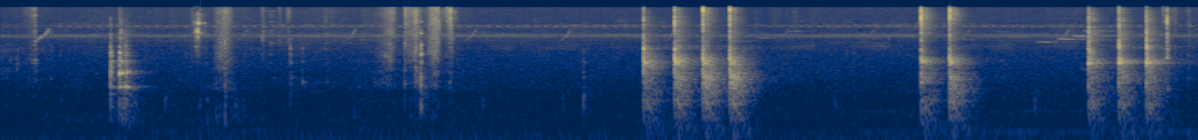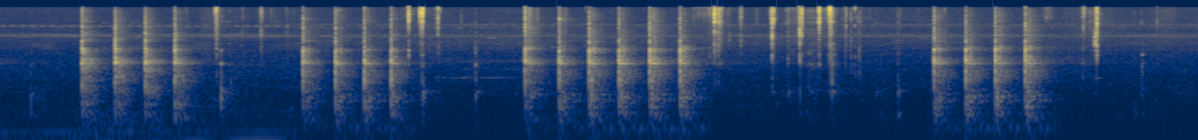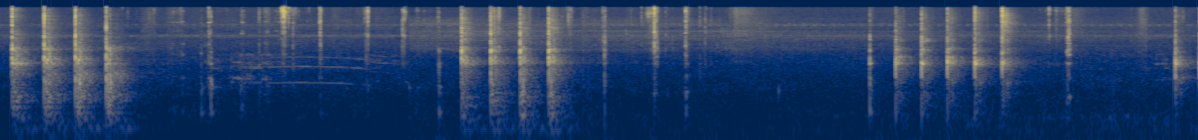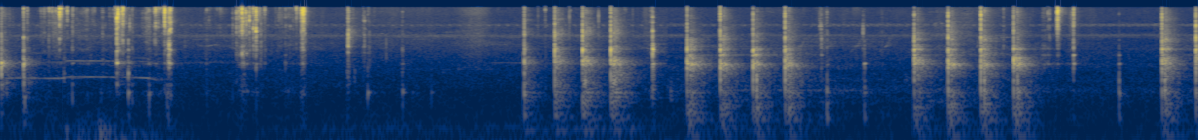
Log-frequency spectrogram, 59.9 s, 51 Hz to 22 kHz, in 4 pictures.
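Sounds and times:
hand tool chopping wood: 13.6s - 14.7s, 16.0s - 17.8s, 18.8s - 20.3s, 21.5s - 24.0s, 26.6s - 28.2s, 30.1s - 31.6s, 35.4s - 37.2s, 40.8s - 42.7s, 51.4s - 58.3s, 59.4s - 59.9s.

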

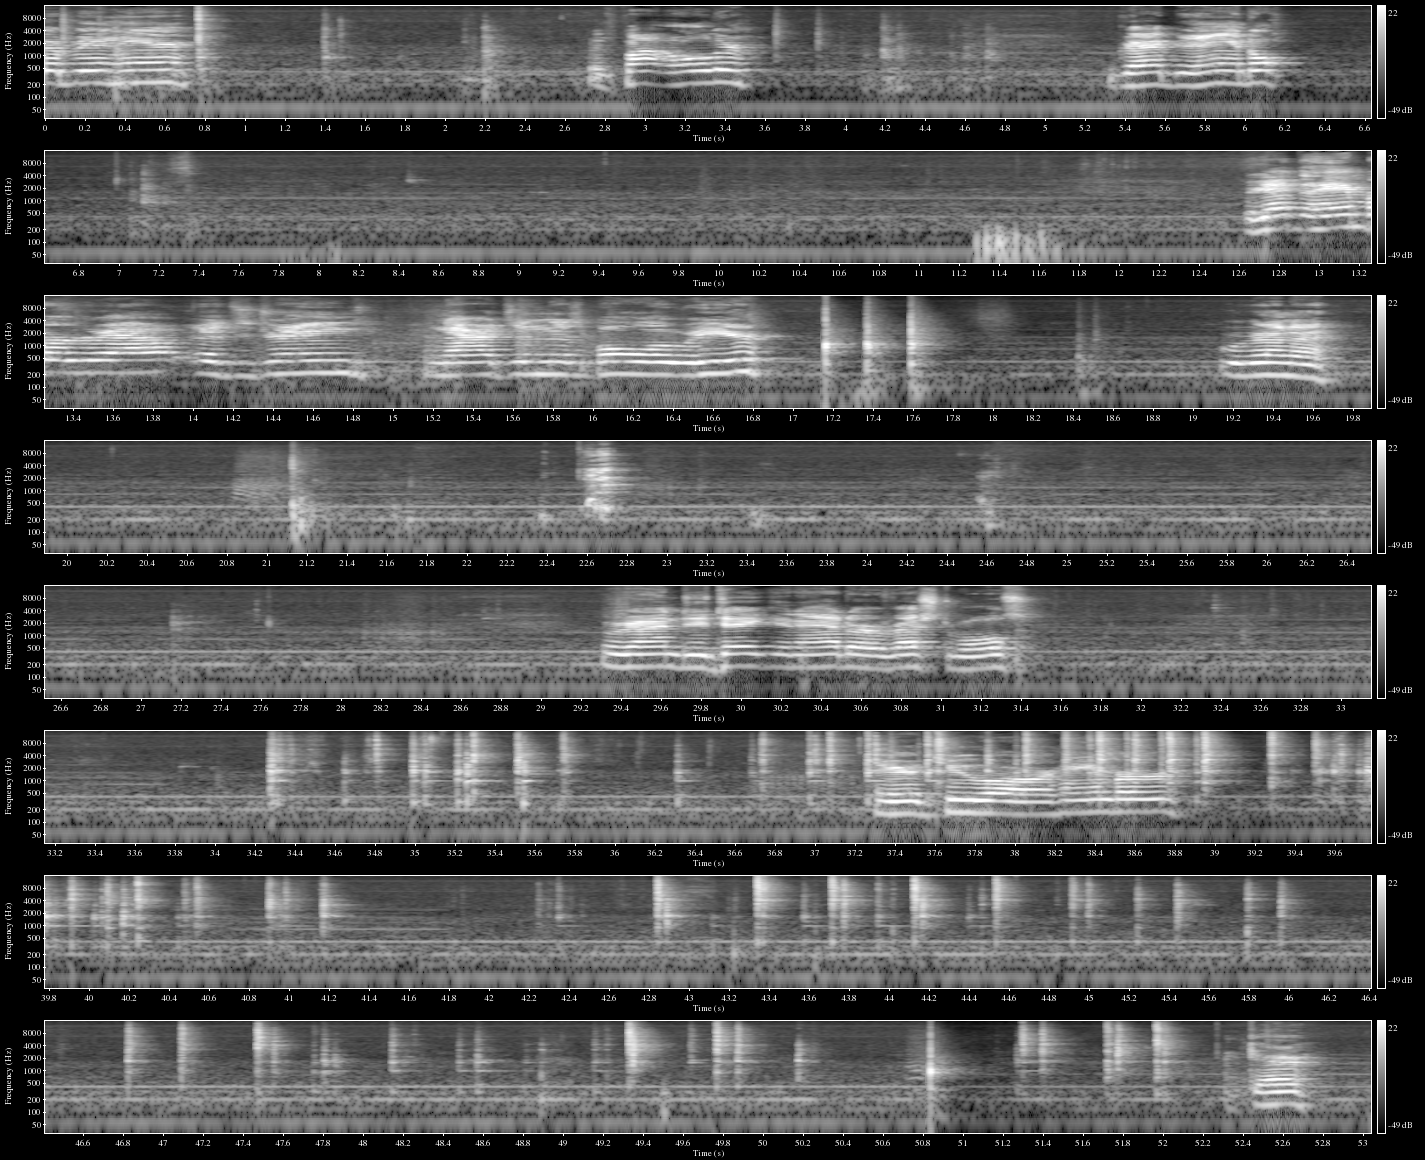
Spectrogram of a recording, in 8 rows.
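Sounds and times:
steady low hum: 0.0s - 53.0s
kitchen handling sounds: 34.2s - 41.3s.

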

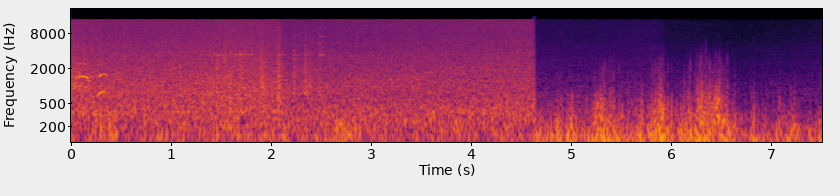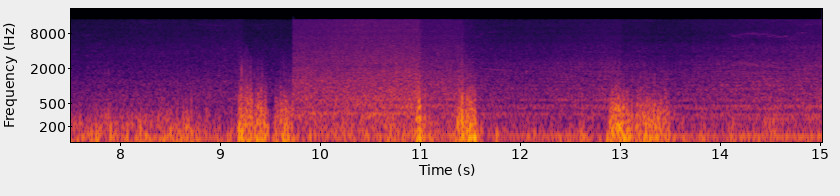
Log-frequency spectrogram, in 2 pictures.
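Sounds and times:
wind buffeting microphone: 0.0s - 15.0s
outdoor rushing noise: 9.2s - 15.0s.

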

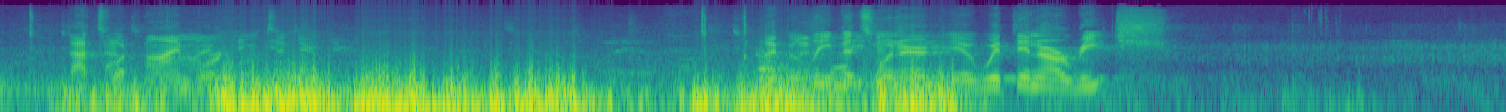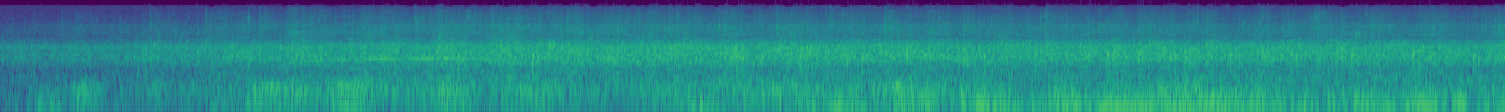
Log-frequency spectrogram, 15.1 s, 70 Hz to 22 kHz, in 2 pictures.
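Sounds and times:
large crowd applauding: 6.1s - 15.0s.

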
